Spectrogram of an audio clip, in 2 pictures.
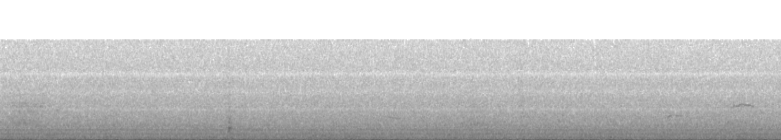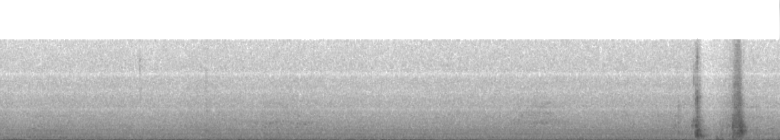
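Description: A young woman breathes in and out slowly and deeply.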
